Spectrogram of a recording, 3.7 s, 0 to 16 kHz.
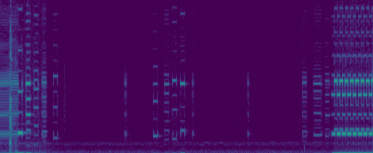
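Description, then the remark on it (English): An electronic R2-D2 dice toy for a game, set off by pressing its head, chirps out a quick burst of high, warbling beeps, then a scattered series of short electronic blips, ending in a loud, steady two-tone electronic tone as it comes up with a number 4. “can I show you the dice for the game? So yeah, the dice is R2D. I did press it before. So R2D2, you press his head.”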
